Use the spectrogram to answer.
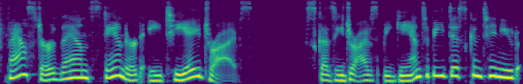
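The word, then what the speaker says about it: SCSI: least four SATA ports small computer system interface pronounced scuzzy hard drives join the storage Market in 1986.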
